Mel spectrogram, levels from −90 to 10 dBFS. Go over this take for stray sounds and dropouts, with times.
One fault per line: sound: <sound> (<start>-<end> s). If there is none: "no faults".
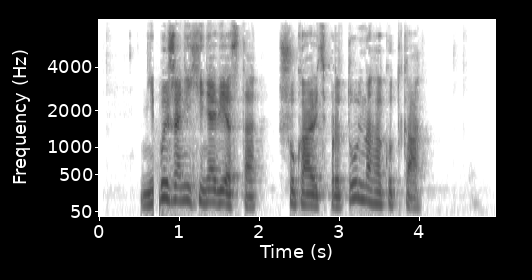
sound: dropout (0.7-0.7 s)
